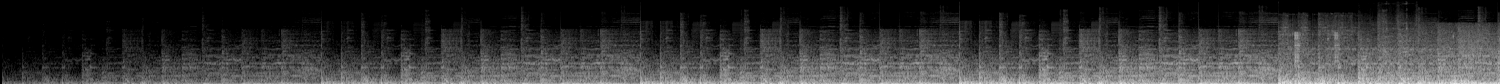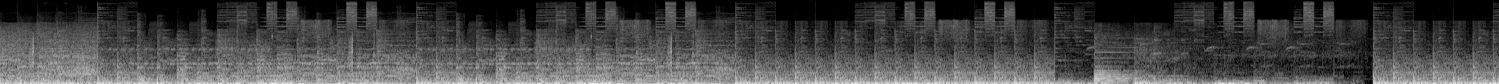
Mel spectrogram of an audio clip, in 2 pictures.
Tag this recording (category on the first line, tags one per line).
Music > Multiple instruments
Cyberpunk
Ambient
Noise
Soundtrack
Industrial
Sci-fi
Underground
Games
Horror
